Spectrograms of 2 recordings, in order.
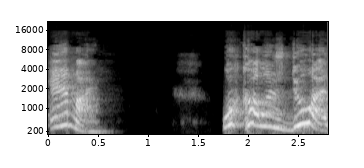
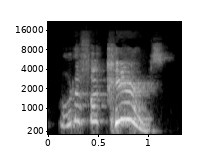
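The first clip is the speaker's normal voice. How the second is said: defiant outburst; 11 semitones higher than usual. Real, not acted. Shrugging off others' judgment.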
